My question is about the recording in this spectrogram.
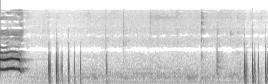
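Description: A girl's high, drawn-out squealed call at the very start, then quiet broken by two runs of small sharp clicks and taps, one about a second in and one near the end, from kitchen items being handled while she makes play dough.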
